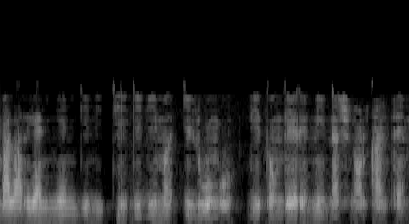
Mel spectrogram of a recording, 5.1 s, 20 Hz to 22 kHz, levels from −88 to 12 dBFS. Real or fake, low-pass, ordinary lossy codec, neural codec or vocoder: real; 19.8 kHz; AAC, 16 kbps; none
